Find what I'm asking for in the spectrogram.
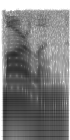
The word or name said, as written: marlin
